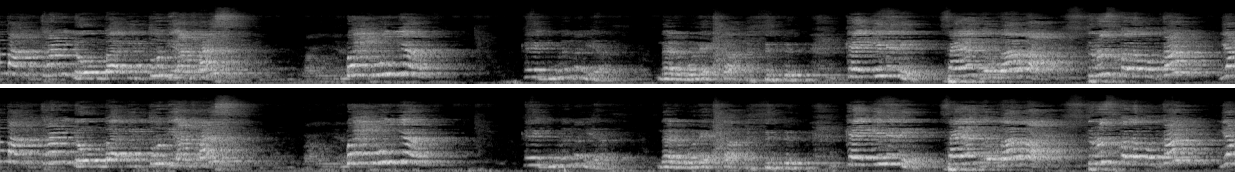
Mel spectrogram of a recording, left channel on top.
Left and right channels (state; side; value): normal; both; correlation 0.29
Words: domba itu di atas bahunya. Kayak gimana ya? Nggak ada boneka. Kayak gini nih, saya gembala, terus menemukan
